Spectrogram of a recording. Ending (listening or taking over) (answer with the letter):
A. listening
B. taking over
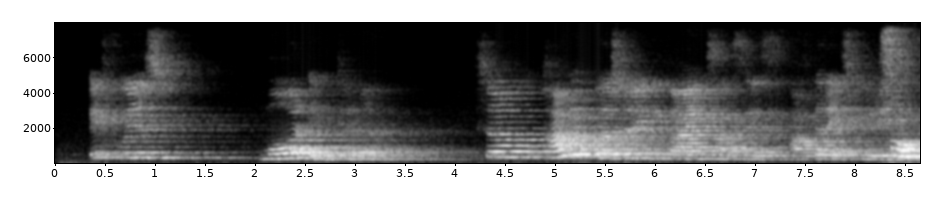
B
